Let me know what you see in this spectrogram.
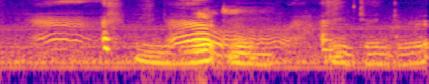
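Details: Infant, said to be sick; short, wavering cries and whimpers in a small room with a brief sharp sound partway through; infant cry.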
